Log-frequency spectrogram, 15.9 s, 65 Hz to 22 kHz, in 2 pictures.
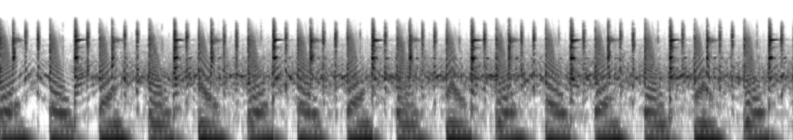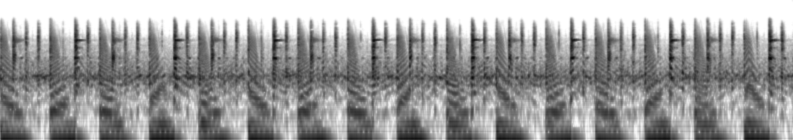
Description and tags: Zero Loop 9 - 120bpm
Percussion, Distorted, Zero, Loop, 120bpm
